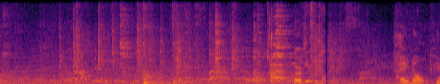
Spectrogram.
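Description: Restaurant dining-room noise: people chattering over background music, with a few clinks of dishes and cutlery.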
